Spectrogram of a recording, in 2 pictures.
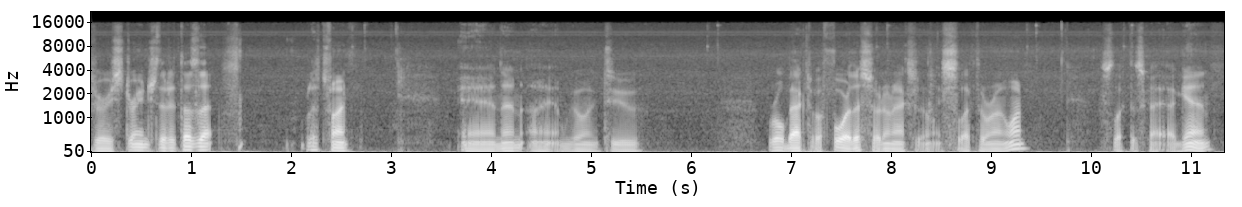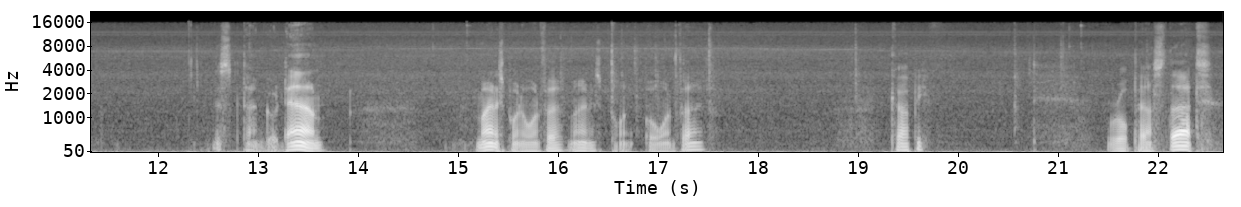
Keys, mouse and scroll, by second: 2.6 click, 6.2 click, 7.0 ctrl+alt+r, 7.8 click, 9.4 click, 10.3 click, 12.7 click, 14.7 click, 20.7 Escape, 21.1 click, 21.8 ctrl+alt+shift+r.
